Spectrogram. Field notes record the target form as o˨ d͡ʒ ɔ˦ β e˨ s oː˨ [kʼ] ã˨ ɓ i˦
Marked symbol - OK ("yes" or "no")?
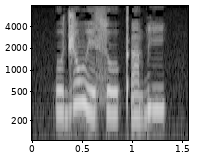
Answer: yes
